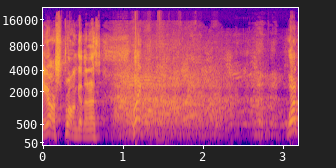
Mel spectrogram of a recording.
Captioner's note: audience laughs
